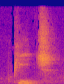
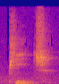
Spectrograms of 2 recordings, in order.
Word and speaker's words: peach: melocotón tenemos la palabra peach peach como les mencioné antes la combinación de letras e a en inglés se pronuncia i Sí Por lo tanto esto se pronuncia peach O sea la e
